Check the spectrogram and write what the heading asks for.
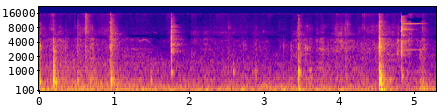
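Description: About five sharp, unevenly spaced clicks and taps of a flathead screwdriver working the bead of a solid rubber tire into an electric scooter wheel rim, the loudest near the end.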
